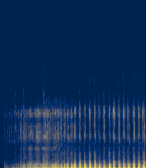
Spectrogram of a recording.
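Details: Paisley, a bulldog, snoring while asleep indoors: a rough low rumble rising in loudness, then rapid regular pulsing flutters.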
